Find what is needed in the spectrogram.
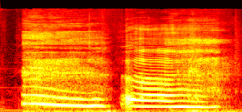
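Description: A man's voice drawing out two long, moan-like vowel sounds of about a second each, the first sliding slightly down in pitch, the second lower and held level.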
